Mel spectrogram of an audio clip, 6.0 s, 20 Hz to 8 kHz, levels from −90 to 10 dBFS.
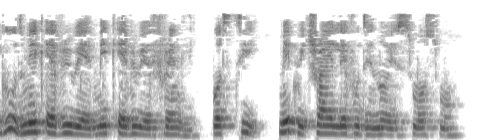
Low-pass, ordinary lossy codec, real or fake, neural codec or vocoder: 7.2 kHz; MP3, 24 kbps; real; none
